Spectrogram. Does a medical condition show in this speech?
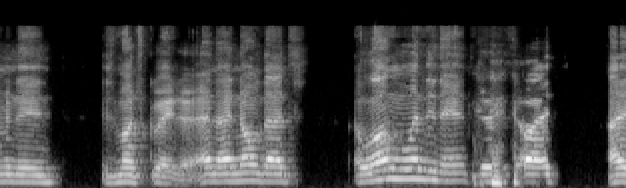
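Yes: cerebral palsy.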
